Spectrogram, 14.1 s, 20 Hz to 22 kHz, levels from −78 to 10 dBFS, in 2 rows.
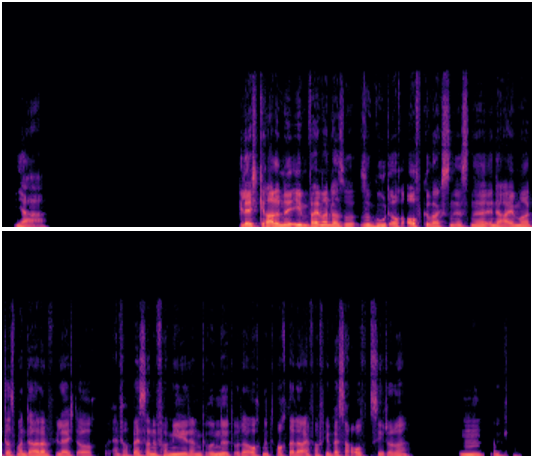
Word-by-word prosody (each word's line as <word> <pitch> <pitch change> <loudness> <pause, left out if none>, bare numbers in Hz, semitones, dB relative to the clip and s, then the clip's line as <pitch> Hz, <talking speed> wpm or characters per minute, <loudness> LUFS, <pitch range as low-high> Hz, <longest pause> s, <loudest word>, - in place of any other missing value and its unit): Ja. 115 0 -4 2.5
Vielleicht 140 -1 +5
grade 145 +2 +7
nur 140 0 +6
eben, 140 -2 +5
weil 130 +1 +6
man 140 -2 +4
da 125 0 +4
so 125 0 -2
so 125 +1 +1
gut 140 +3 +1
auch 125 -2 0
aufgewachsen 125 -4 0
ist, 125 +1 -6
ne, 125 0 +1
in 120 +2 -1
der 120 - +1
Heimat, 125 +2 0
dass 125 0 -4
man 130 -2 -2
da 120 +1 +1
dann 125 -1 +2
vielleicht 120 -1 -5
auch 115 0 -6 0.2
einfach 130 +2 -10
besser 130 +1 -3
'ne 125 0 0
Familie 130 +1 0
dann 120 0 -3
gründet 125 +2 -2
oder 115 -1 -5
auch 125 +2 -3
'ne 130 -3 -6
Tochter 125 0 -6
da 120 - 0
einfach 120 +2 -6
viel 125 0 -7
besser 120 -1 -5
aufzieht, 125 -2 -6
oder? 130 +4 -6 0.6
Mhm. 130 +2 -1
Okay. 125 0 -12
125 Hz, 180 wpm, -21 LUFS, 120-130 Hz, 2.5 s, grade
